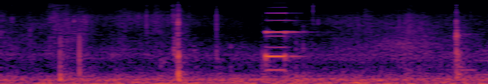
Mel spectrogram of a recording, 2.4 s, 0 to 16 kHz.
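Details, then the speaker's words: Alaris IV infusion pump started after unclamping the line, running a sodium chloride bag at 125 mL/hour with 1000 mL volume to be infused: single short electronic beep amid soft room noise and handling; IV pump start beep. "now once we are all set and we are good we are going to unclamp our patient and then we're going to press start"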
